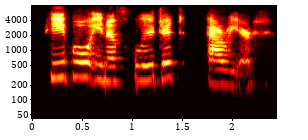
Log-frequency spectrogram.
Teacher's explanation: những cái âm cuối là ed, trước nó là phụ âm t hoặc là d thì mình phải bật âm it lên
